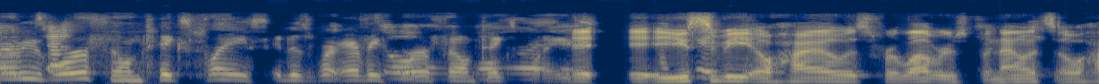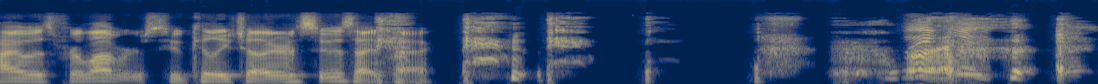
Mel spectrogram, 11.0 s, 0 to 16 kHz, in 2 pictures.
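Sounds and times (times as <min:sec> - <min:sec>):
speech: 0:00.0 - 0:08.4, 0:09.3 - 0:10.9
coughing fit blending into laugh-like bursts: 0:07.3 - 0:10.9.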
